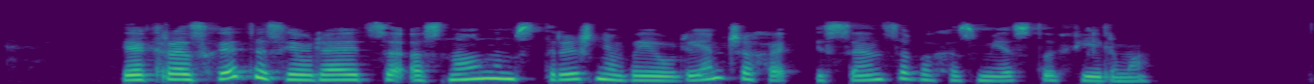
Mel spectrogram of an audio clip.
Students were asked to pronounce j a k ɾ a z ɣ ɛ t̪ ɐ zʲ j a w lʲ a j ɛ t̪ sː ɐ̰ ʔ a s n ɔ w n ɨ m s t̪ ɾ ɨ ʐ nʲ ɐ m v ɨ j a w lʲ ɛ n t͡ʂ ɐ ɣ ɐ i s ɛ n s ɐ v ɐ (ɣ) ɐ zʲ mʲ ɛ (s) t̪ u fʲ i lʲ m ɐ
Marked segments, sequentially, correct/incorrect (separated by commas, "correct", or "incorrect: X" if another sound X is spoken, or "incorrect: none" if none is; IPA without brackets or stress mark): correct, correct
